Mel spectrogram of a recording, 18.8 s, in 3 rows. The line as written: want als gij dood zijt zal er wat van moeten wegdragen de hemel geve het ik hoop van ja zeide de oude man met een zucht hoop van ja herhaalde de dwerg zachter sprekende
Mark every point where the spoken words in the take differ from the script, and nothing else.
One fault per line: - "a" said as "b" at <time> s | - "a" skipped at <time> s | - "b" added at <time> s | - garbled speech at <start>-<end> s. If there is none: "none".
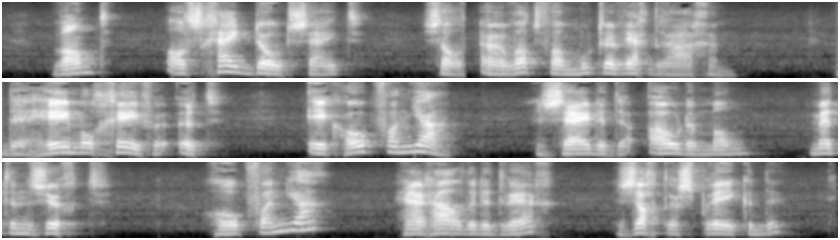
none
